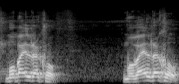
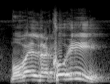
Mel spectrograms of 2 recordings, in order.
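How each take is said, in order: First: Said in the usual way. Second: mobile रखो ही with stress on ही; firm order. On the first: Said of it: "soft order". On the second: Shown as a demonstration. Teacher giving a firm order example, stressed ही. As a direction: insist on ही. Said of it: "formed order".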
